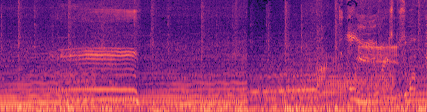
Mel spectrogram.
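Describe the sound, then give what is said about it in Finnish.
The loud, steady engine of a Honda lawnmower, called the world's fastest lawnmower, whines higher as it accelerates, with its pitch dropping sharply at each of several gear shifts before climbing again, continuous throughout. “No, sieltä taustamusiikassa se pikkuhiljaa siitä kiihdyttää lähtee. Vaihdetta isommalle, vaihdetta isommalle, pitkä suora, sieltä anna”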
